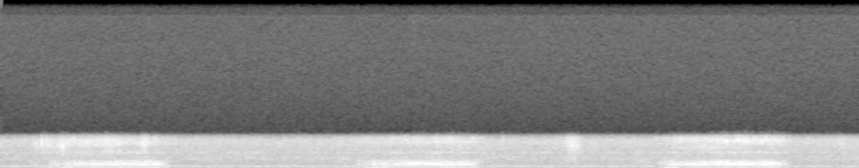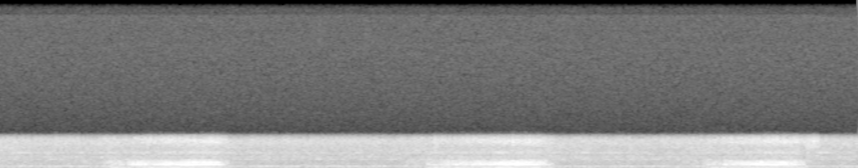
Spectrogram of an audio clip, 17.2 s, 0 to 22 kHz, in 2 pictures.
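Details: Father snoring while the mother is 31 weeks pregnant: loud, regular rumbling snores about every three seconds, roughly 20 a minute, with quiet breathing between; heavy snoring.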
